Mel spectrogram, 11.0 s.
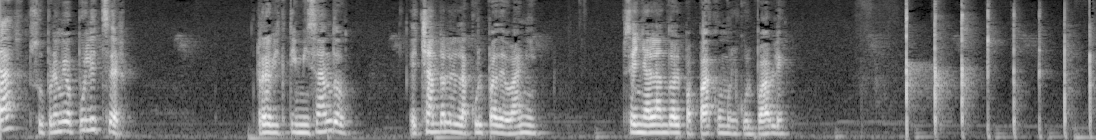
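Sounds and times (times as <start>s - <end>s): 
speech: 0.0s - 1.4s, 2.6s - 5.5s, 6.2s - 8.0s
clapping: 9.0s - 10.9s.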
